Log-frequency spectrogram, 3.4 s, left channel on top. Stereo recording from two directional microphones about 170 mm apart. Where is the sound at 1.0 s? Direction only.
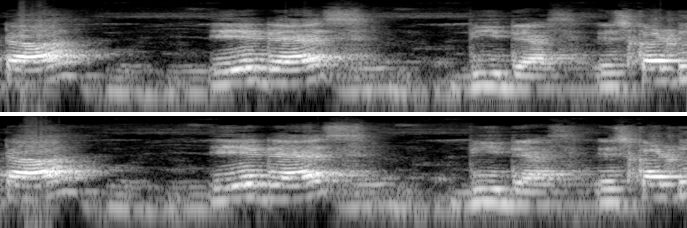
20° left (ahead or behind).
